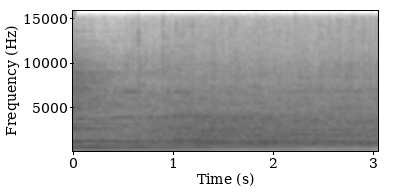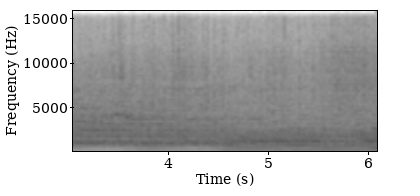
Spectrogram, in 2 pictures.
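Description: A live band holding a sustained chord, with the audience cheering and applauding over it.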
